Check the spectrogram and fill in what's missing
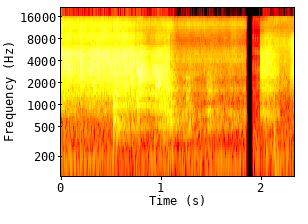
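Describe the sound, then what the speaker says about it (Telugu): Cut potatoes tipped into onions frying in a pan for a vankaya aloo curry, with a loud, close sizzle and stirring that briefly drops out before the sizzling resumes. "ఆనియన్స్ అన్నీ బాగా ఫ్రై అయిన తర్వాత ముందుగా కట్ చేసి పెట్టుకున్న పొటాటోస్ని వేసుకోవాలి."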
